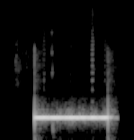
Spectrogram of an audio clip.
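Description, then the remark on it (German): A steady telephone dial tone hums at one constant pitch for about a second, starting and stopping abruptly with faint clicks, with no voices alongside it. “das Corona-bedingt leider telefonisch stattfinden musste. Also bitte nicht auflegen.”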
